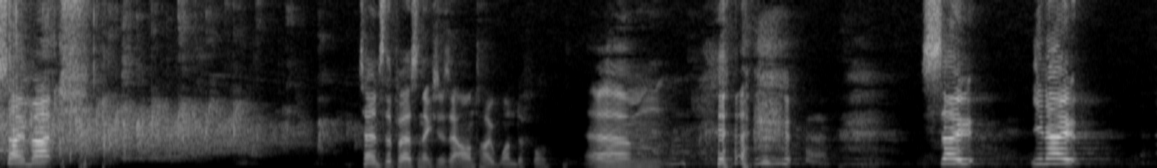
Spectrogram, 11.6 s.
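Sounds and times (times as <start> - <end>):
audience applauding: 0.0 - 4.0
speech: 0.1 - 0.9, 3.6 - 8.4, 9.2 - 10.9
laughter: 6.8 - 8.4.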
